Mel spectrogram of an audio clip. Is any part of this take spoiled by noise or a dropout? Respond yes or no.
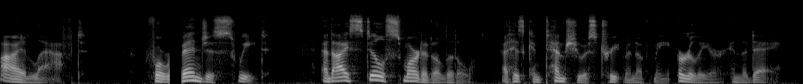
yes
